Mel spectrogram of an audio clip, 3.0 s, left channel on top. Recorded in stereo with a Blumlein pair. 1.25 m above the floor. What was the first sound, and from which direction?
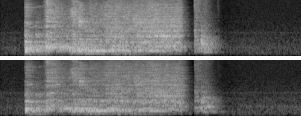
A toilet flushing, 55° left.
